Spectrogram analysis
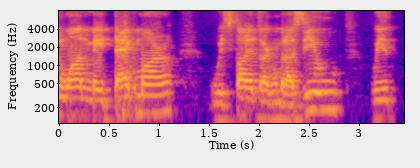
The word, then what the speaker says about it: Dragão Brasil: The nasal diphthong is impossible. So would you like to say it properly real quick? Dragão Brasil.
